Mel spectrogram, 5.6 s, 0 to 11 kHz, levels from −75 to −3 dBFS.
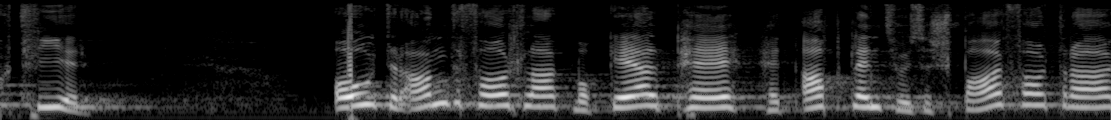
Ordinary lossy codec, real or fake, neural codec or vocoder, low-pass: none; real; none; 9.9 kHz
